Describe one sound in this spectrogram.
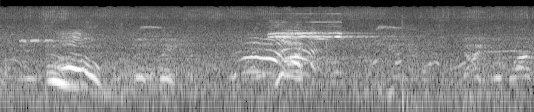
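Young players shout to one another across an open field.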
